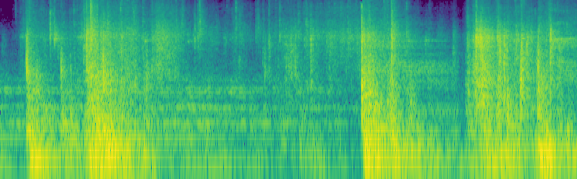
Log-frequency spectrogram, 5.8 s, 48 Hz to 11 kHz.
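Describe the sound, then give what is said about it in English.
Heavy blows from a 16-pound sledgehammer pound a door to break in, four loud impacts at uneven intervals, each a booming thud with a rattling decay. No one speaks. “We're gonna have to use the last resort, which was the 16-pound sledgehammer, as our first resort because we're running out of daylight.”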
